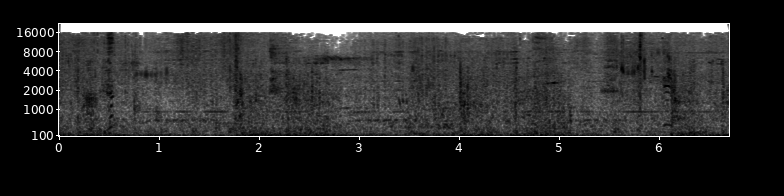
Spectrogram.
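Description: A large metal machine groans and clanks heavily.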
